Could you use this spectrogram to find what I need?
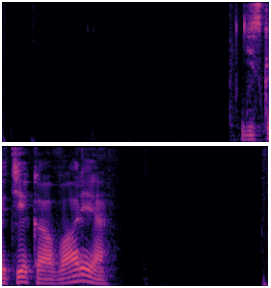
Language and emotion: Russian, neutral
